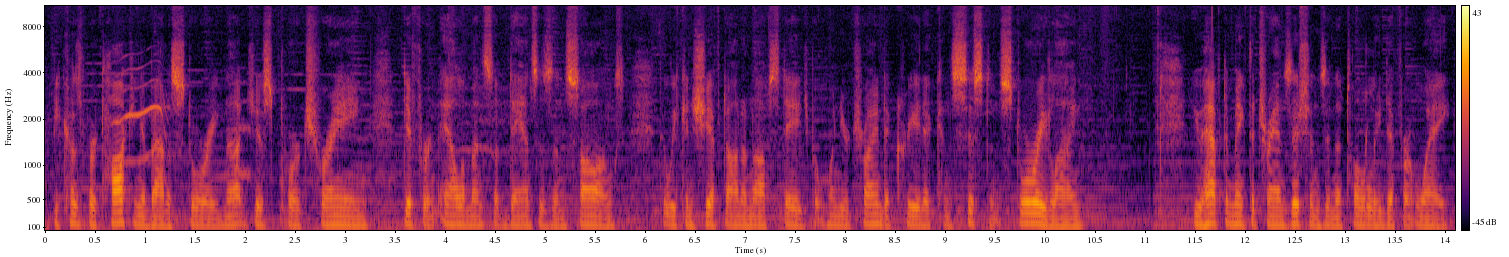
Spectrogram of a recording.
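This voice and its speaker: A man on the production staff explains the show's staging in a deliberate documentary interview. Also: mid-range voice, fairly even intonation. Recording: music bed under the voice.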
